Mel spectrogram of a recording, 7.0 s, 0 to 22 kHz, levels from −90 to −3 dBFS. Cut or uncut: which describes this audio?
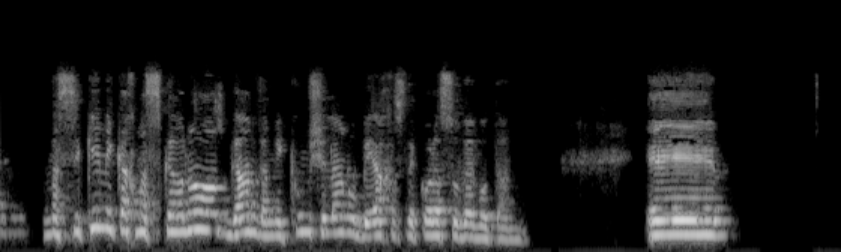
cut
